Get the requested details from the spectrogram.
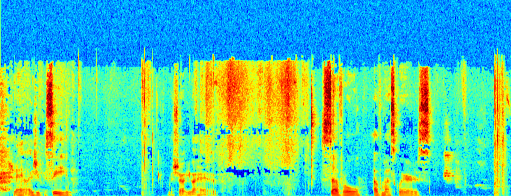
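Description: Soft yarn rustles as crocheted pieces are handled.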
